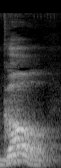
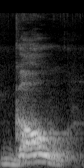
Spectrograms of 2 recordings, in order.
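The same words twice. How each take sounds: First: The vowel is a short, plain o sound. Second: The vowel is a full oh sound. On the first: The speaker calls it wrong. "It's not go" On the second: The speaker calls it right. "it should be go"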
